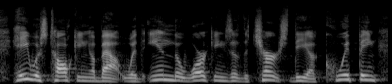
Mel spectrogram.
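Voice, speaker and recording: This man talks in a raised, projected voice, high-pitched for a man, at a fairly quick pace. His pitch varies in an ordinary way, and the recording is very clean with a silent background. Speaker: pastor. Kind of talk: sermon. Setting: church. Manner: fast.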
